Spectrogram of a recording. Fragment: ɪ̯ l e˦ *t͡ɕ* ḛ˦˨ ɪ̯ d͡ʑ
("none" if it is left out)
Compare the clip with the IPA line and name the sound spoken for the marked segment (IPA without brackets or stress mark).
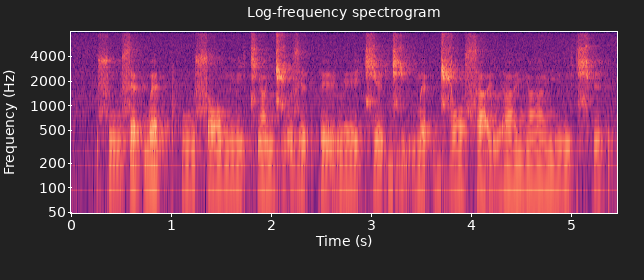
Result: t͡ɕ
